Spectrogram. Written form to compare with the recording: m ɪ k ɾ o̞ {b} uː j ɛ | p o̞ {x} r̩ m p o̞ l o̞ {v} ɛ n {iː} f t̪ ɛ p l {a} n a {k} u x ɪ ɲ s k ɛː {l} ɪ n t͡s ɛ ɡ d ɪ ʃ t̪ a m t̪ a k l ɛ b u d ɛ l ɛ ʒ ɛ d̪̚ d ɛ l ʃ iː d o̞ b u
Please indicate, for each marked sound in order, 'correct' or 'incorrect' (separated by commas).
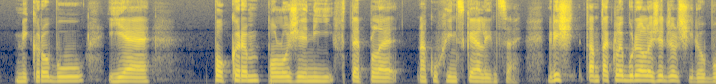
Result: correct, incorrect, incorrect, correct, incorrect, correct, correct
